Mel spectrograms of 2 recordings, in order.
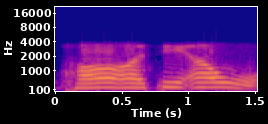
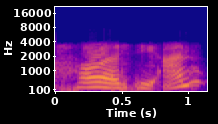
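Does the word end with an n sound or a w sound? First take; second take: w sound; n sound. First: The final n merges into a w sound. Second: The word ends with a clear n sound. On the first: The speaker calls it right. "melainkan dibaca khasi'au" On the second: The speaker calls it wrong. "tidak dibaca khasi'an"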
